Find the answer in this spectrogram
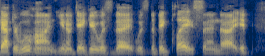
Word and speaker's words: Daegu: you are currently in, if I'm reading right, Daegu, South Korea. How do you pronounce We're that? in, yeah, Daegu.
